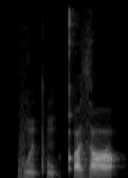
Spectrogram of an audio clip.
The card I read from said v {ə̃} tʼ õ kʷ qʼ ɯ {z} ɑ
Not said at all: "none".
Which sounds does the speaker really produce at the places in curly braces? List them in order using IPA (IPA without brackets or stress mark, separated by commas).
ə̃, z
